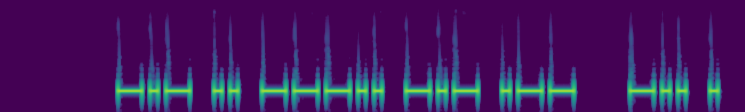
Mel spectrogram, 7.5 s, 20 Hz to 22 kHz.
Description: Morse code, heard as a keyed tone, about 15 wpm, 700 Hz. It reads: KI8KW DE
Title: USA Callsign DE Callsign - 5 Characters - 15wpm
